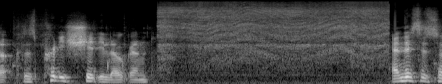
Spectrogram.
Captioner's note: tsssssss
